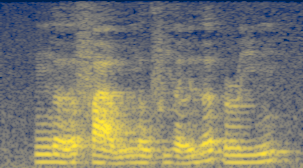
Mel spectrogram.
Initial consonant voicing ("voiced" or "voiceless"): voiced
